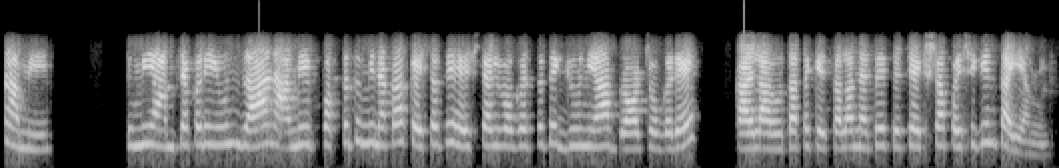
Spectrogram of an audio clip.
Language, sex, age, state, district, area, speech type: Marathi, female, 30-45, Maharashtra, Thane, urban, conversation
